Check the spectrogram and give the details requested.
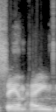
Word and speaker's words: Samhain: Halloween 2, and I still don't understand why everybody says Sam Hain, but it's actually Samhain. You know that? It's Samhain. Yeah, it's like an Irish Celtic thing or something, so that's why it's pronounced Samhain or with the letters.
